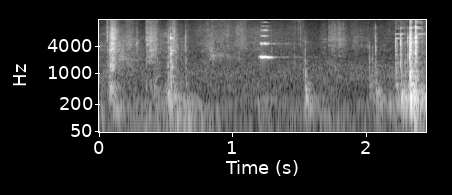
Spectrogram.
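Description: A few light clicks and knocks of metal door-latch hardware being handled on an enclosed cargo trailer's rear ramp door, with one short, high metallic ping a little past halfway.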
